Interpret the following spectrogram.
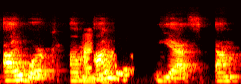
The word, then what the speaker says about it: IWIRC: And what about the new group the I think u well it's IWIRC but I think there was an acronym that I'll probably not pronounce properly. It's I work.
